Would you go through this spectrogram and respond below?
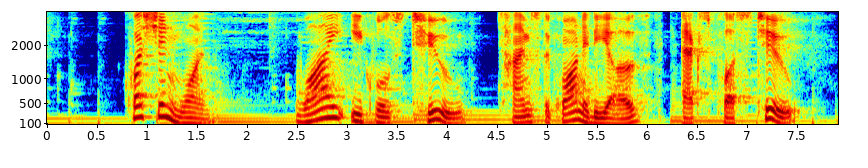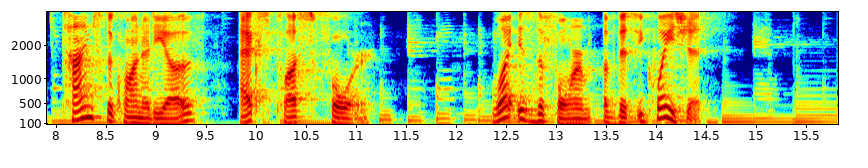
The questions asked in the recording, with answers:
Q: What is the form of this equation?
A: This equation is in the factored form.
